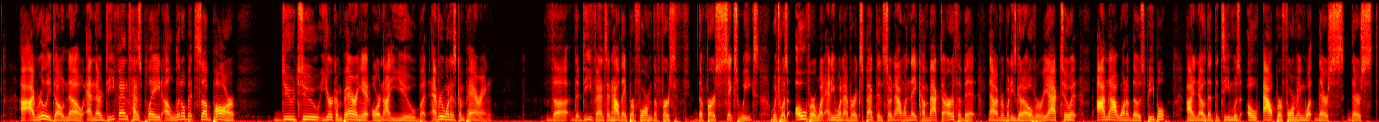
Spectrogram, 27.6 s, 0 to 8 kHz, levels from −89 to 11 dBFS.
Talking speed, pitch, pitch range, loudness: 170 wpm, 145 Hz, 130-155 Hz, -23 LUFS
